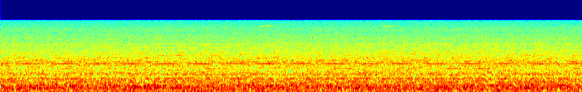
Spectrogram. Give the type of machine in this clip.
fan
